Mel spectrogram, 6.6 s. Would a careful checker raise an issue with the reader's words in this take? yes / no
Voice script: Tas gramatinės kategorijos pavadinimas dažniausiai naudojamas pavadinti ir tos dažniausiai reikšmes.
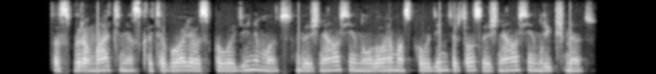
no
